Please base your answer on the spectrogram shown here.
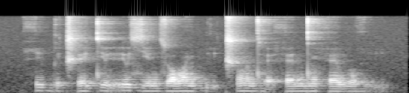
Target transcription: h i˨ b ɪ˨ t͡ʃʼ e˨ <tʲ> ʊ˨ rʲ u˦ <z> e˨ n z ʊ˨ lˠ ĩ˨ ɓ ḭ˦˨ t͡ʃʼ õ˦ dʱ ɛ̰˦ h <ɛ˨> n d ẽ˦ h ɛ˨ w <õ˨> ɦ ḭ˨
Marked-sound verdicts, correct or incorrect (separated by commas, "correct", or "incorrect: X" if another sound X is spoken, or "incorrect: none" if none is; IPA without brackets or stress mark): correct, incorrect: zʲ, incorrect: ɛ˨˦, incorrect: o˨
